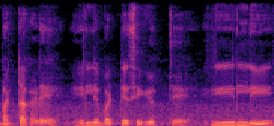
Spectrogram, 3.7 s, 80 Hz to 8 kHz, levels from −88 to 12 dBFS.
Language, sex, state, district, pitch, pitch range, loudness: Kannada, male, Karnataka, Chamarajanagar, 135 Hz, 125-155 Hz, -20 LUFS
